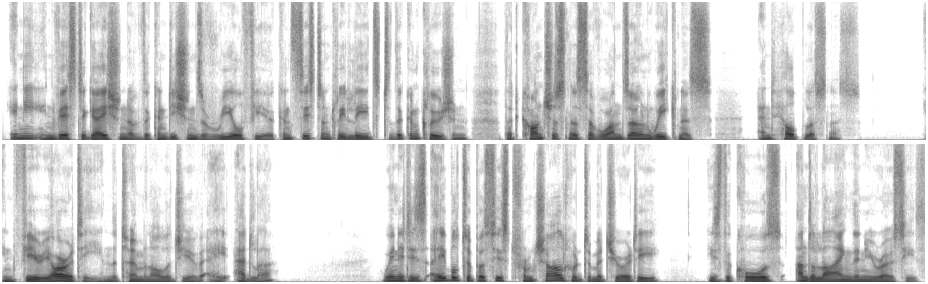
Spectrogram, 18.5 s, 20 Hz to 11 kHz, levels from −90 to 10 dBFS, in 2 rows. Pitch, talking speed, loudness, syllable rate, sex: 130 Hz, 135 wpm, -21 LUFS, 5.4 syllables/s, male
